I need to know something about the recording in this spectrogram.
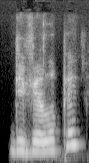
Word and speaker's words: developed: Remember the rule. You only say it only when there's a T or a D before, right? If the verb finishes with D or T, you said it. If not, this is only going to be developed, right? Without the it.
